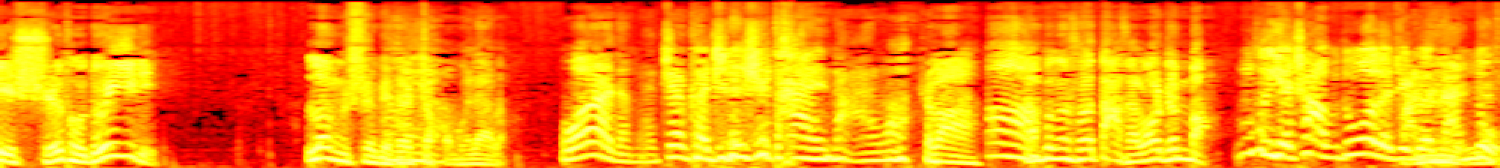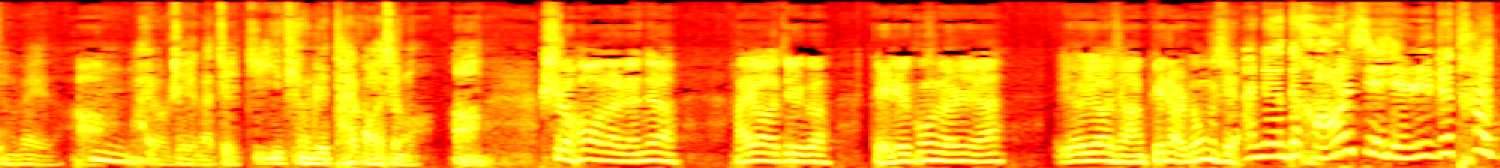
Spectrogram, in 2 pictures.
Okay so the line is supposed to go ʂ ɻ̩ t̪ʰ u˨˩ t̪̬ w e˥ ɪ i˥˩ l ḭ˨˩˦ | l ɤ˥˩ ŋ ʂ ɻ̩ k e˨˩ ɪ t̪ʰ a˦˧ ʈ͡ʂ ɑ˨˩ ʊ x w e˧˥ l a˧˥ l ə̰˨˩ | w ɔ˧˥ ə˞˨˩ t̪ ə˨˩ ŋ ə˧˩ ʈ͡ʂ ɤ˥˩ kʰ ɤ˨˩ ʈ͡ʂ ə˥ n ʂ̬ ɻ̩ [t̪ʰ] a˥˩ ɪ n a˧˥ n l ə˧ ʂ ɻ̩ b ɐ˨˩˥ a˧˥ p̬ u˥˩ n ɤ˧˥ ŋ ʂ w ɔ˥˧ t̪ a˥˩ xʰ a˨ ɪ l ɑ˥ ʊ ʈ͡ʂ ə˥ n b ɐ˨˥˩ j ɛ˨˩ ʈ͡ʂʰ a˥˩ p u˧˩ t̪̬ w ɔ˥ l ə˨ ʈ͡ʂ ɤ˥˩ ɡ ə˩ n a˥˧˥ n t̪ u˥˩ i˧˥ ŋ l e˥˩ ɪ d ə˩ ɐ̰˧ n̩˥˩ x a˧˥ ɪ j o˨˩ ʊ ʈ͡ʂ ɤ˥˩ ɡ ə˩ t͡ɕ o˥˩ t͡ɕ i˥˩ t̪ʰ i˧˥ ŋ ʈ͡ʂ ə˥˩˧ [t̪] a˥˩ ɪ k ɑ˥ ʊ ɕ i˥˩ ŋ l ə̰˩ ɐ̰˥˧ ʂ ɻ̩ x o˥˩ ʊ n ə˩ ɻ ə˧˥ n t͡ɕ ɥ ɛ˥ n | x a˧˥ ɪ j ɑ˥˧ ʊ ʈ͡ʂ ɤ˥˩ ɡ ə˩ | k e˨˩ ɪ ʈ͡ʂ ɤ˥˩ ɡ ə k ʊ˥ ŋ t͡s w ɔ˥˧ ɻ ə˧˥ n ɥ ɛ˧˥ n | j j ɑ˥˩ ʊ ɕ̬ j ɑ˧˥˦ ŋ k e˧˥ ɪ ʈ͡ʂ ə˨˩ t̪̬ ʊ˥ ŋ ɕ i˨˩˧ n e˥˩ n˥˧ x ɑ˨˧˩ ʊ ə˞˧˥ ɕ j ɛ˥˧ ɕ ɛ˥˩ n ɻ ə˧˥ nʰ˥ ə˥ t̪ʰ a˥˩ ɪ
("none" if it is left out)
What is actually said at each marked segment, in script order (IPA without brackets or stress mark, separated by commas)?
t̪ʰ, t̪ʰ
